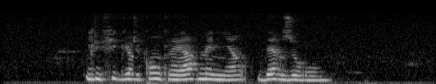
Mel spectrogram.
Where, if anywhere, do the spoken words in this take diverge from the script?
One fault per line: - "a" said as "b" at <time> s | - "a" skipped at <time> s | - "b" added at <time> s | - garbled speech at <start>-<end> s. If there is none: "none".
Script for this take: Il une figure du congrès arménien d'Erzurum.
none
